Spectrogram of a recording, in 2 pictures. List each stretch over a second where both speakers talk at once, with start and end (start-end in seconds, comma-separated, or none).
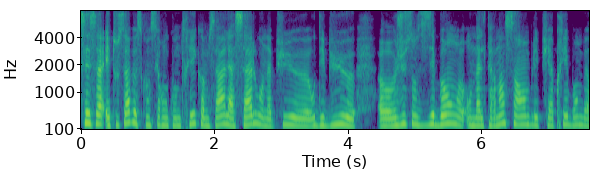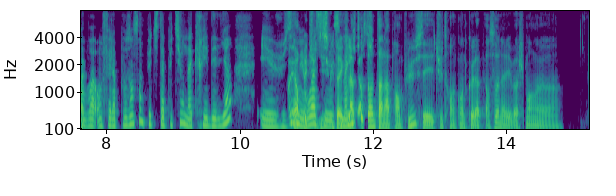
10.7-12.0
